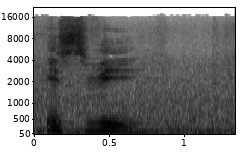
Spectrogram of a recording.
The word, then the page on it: isvii: Aneityum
